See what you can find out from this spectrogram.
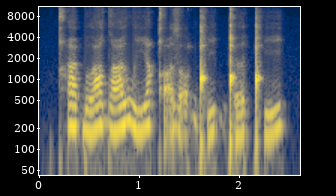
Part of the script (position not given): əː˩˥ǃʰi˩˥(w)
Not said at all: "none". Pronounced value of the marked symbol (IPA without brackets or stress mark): none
